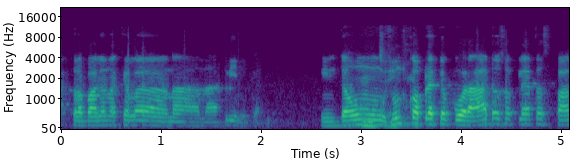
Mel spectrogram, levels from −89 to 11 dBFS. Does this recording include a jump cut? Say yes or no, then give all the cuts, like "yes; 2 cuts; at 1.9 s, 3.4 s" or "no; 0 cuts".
no; 0 cuts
